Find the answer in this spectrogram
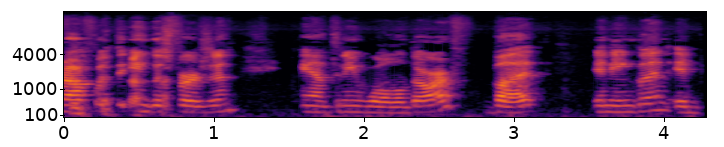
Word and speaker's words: Antony: In English, here in the U.S., it's Anthony Waldorf. In England, it's Antony.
